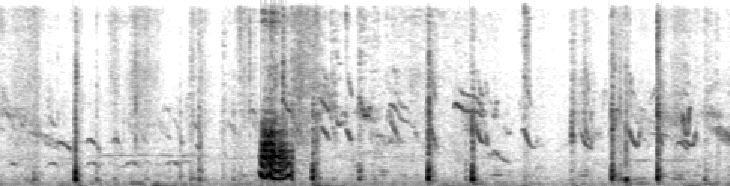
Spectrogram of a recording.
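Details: Several francolin chicks peep thinly while feeding. Brief high chirps run alongside sharp tapping clicks, and a loud rough rustle sounds early on.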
